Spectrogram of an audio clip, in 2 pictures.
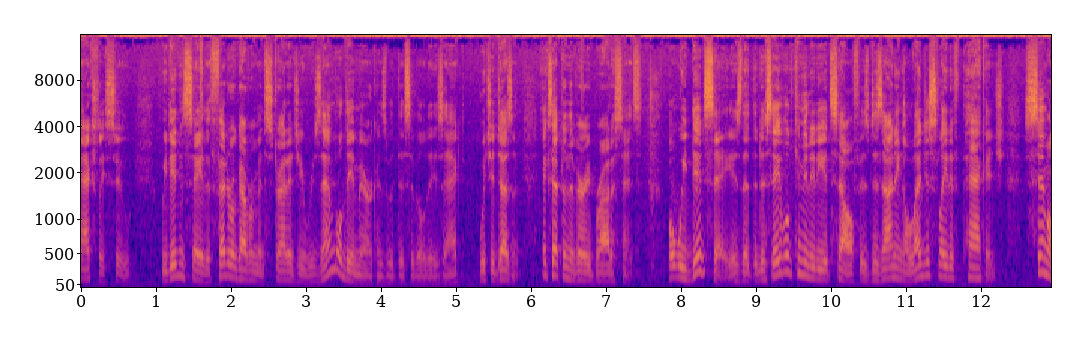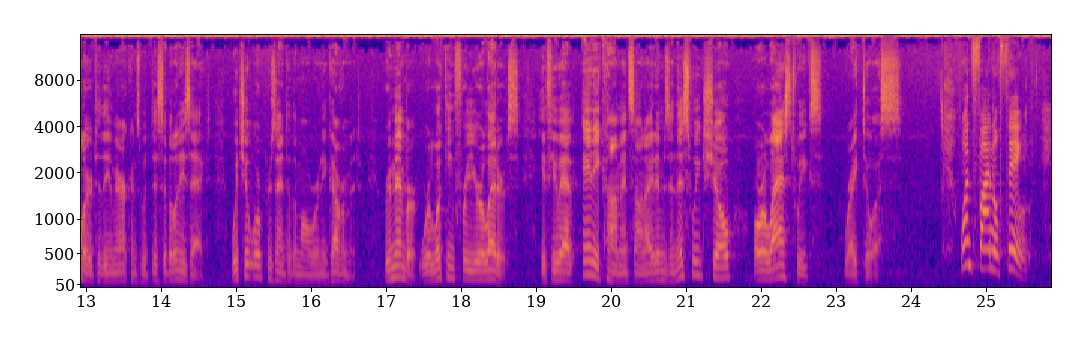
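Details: Adult male speaker; normal speech.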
